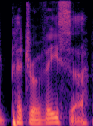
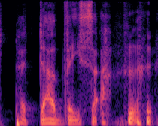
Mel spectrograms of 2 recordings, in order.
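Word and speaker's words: PDVSA: So basically, Maximilius, love the name, Maximilius Damus tells me, I wonder why you pronounce the Venezuelan country Petrovesa instead of the right way, which is Petavesa.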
